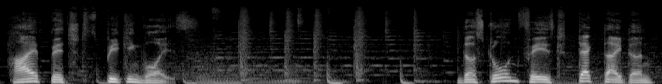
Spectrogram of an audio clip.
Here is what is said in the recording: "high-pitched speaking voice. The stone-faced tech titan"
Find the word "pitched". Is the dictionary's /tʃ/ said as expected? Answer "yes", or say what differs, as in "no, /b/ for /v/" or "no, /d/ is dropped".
yes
